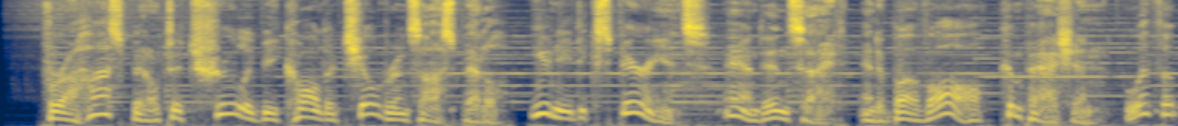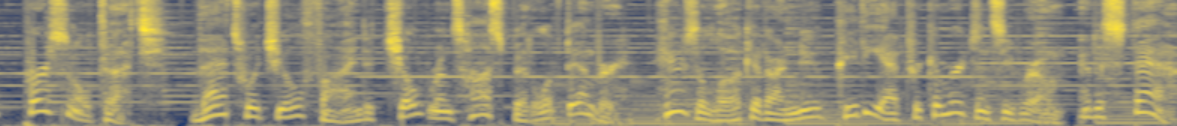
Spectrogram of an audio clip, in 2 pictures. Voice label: VO Medical Narration

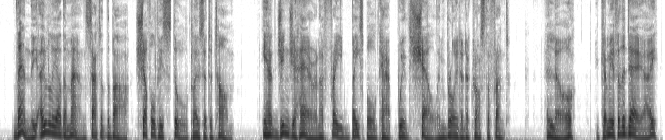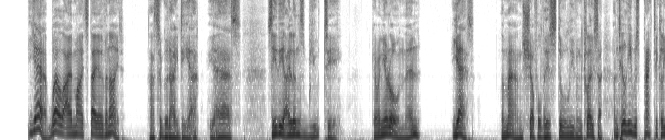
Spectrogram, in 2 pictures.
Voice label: Audiobooks

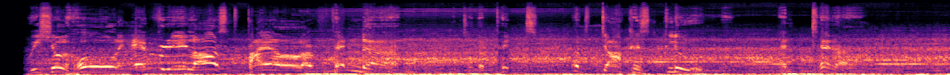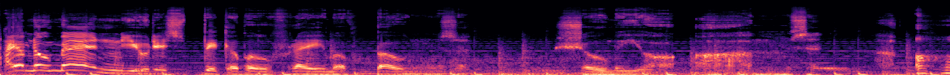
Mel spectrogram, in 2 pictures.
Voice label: Adult Gaming Voices

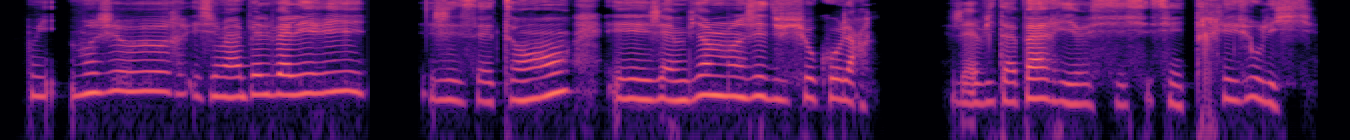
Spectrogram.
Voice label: child

